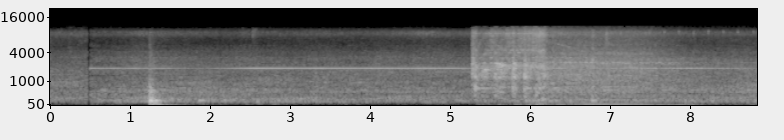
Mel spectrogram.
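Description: SUV engine cranked by the starter for about a second in rapid pulses, then catching and settling to idle, a little over five seconds in. Before it come a heavy thump about a second in and a steady high tone that runs on through the start.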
